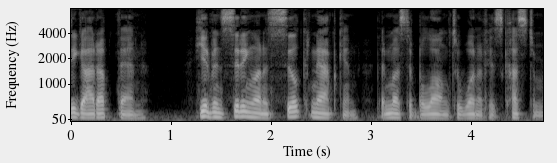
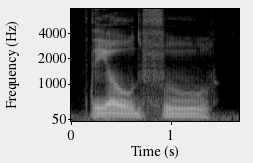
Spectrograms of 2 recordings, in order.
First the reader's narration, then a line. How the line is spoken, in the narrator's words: Father muttered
